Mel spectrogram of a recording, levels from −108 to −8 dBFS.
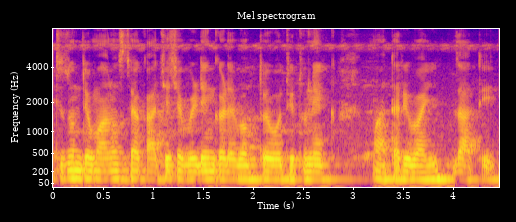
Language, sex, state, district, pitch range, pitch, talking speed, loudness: Marathi, male, Maharashtra, Aurangabad, 100-105 Hz, 100 Hz, 190 wpm, -14 LUFS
